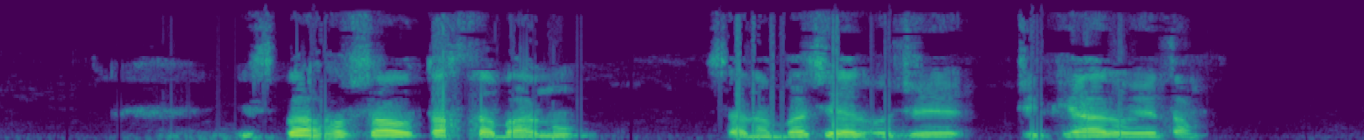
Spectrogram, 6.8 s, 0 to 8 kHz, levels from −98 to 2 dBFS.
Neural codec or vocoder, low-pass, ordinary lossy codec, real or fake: none; 7.2 kHz; AAC, 32 kbps; real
